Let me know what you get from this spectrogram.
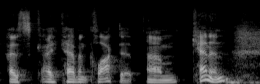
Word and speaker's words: Kennan: So I am listening right now to John Lewis Gaddis, the Yale historian's biography of George, is it Kennan or Kennan? I realize I actually don't know. I'm embarrassed to say I don't know how to pronounce. It's Kennan. Okay, Kennan.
